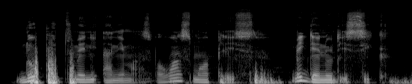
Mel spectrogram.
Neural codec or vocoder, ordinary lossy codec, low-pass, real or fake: none; none; 14.4 kHz; real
